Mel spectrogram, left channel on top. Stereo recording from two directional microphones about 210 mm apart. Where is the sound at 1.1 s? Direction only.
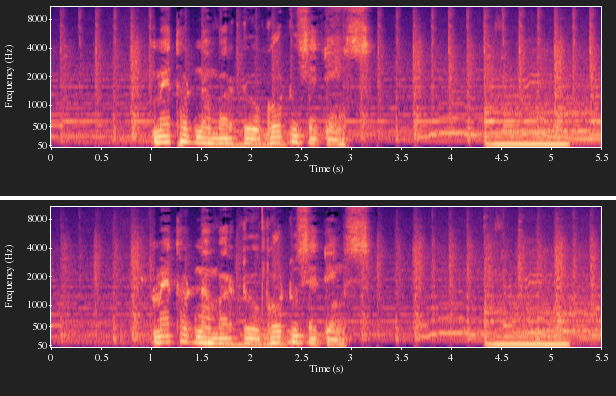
30° left (ahead or behind).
